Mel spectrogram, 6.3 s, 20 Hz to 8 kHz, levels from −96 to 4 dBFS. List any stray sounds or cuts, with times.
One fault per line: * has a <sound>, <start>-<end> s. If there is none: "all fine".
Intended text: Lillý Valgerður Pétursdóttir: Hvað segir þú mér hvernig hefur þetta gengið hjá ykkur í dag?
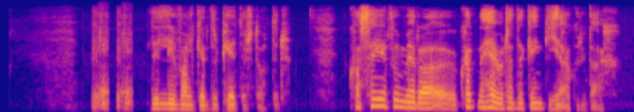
* has a laugh, 0.9-1.3 s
